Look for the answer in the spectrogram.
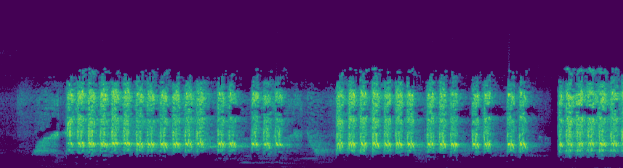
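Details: Tengkek udang kingfisher in an active masteran recording for songbird training: a rising squeal opens long, fast runs of harsh, buzzy notes, with repeated phrases separated by short pauses.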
